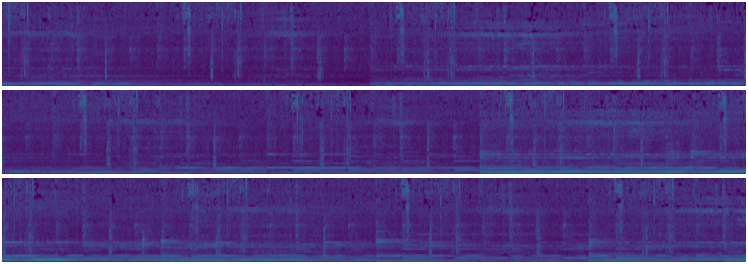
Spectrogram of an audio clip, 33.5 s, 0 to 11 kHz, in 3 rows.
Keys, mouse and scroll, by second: 0.3 middle click, 2.8 scroll down 1, 3.6-4.3 scroll up 1, 5.3 click, 11.8 middle click, 13.1-13.6 scroll up 6, 13.9-14.3 scroll down 3, 14.7 scroll up 1, 15.8-16.3 scroll down 3, 16.4 middle click, 18.5-18.9 scroll up 2, 21.4 click, 28.5-28.8 scroll down 5, 29.0 middle click, 30.2-31.0 scroll up 5, 31.1 click, 31.4 middle click, 31.9 scroll up 2, 32.5 scroll down 2, 33.1 middle click.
